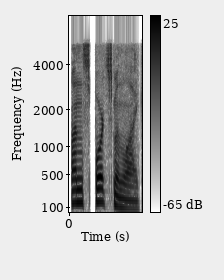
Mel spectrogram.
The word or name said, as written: unsportsmanlike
